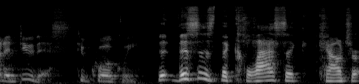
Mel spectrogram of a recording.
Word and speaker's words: tu quoque: I'm perfectly happy making crap up all the time, but Ben had to look up the pronunciation online. On Wikipedia, it says tu quoque.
